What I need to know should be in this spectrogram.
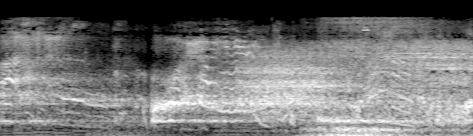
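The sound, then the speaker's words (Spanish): A baby's cry used as a ghostly effect: wailing infant sobs blend into a hazy, eerie wash. The sound stays continuous and fairly loud throughout. “La verdad que sí, eran llantos de bebé, apariciones espectrales y en varias ocasiones un ascensor activándose solo en plena noche.”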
